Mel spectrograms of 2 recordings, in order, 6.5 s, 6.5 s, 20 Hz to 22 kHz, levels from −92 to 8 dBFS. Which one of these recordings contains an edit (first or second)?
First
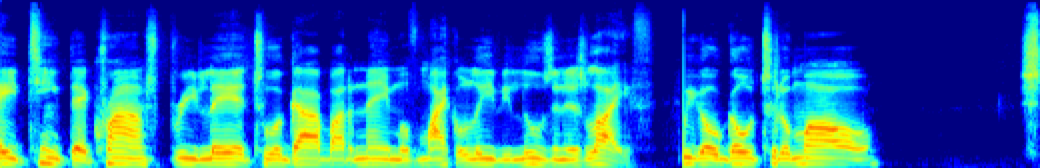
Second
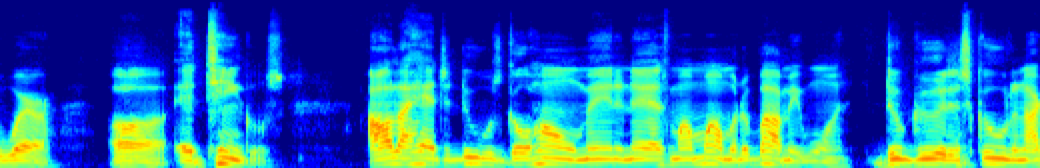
first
